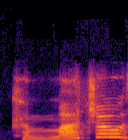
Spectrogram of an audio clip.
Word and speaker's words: Camacho: And that was, tell us, this is about Anna Camacho. Is that how you say her name? – Yeah, Anna.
